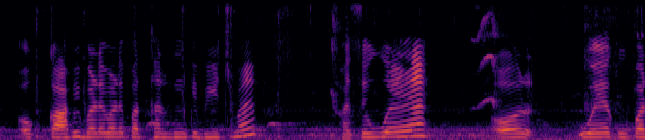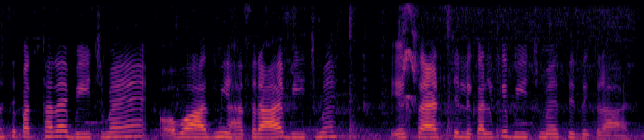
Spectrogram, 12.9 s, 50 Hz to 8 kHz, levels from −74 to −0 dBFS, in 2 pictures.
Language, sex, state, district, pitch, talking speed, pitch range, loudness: Bundeli, female, Uttar Pradesh, Budaun, 240 Hz, 185 wpm, 230-260 Hz, -35 LUFS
